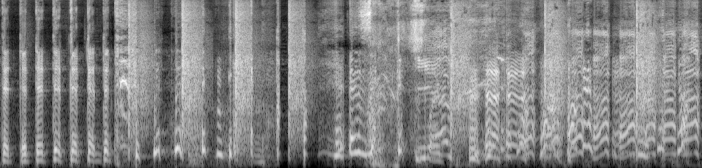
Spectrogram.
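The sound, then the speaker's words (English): A quick, even run of about nine wet-sounding slaps, made with the hands to mimic cheese being slapped down on top of other slices, followed by laughter and excited talking. “I was mimicking what he was saying, like slapping the cheese on top of the other slices with my hands while making the slap sound”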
